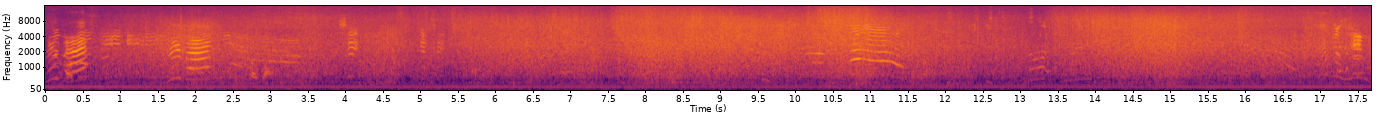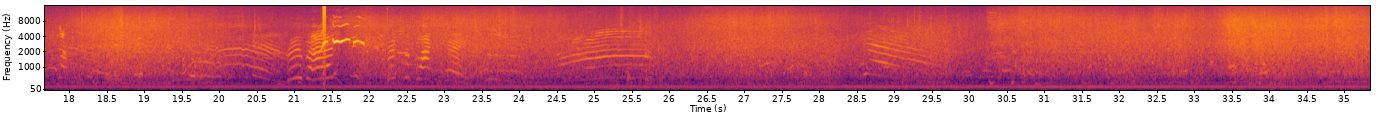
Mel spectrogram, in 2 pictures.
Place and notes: Sandbanks Beach, Dorset - Local lads & screaming Mum
Recorded on a Fostex FR-2LE Field Memory Recorder using a Audio Technica AT815ST and Rycote Softie.
UK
